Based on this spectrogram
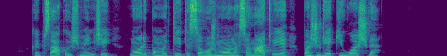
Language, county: Lithuanian, Vilnius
